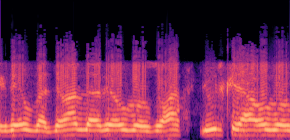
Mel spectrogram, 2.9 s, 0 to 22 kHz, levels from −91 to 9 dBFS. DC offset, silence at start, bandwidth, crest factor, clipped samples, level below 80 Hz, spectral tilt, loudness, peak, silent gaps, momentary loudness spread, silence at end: under 0.1%; 0 s; 7 kHz; 8 dB; under 0.1%; -46 dBFS; -6.5 dB/octave; -8 LUFS; 0 dBFS; none; 3 LU; 0 s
